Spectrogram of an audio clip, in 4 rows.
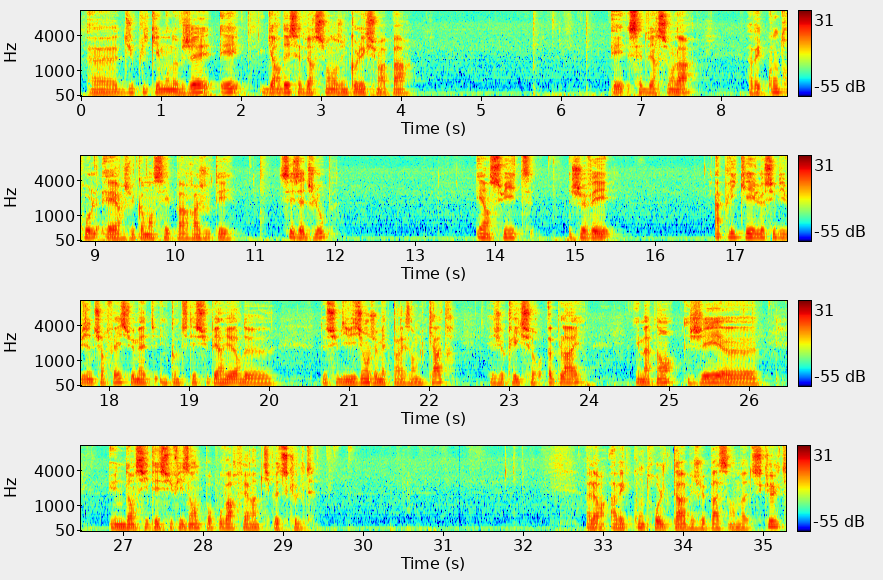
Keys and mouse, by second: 1.1 shift+d, 1.8-5.7 alt+drag, 3.5 m, 6.0-7.4 ctrl+alt+drag, 6.8 Tab, 8.2 ctrl+r, 10.9-13.3 alt+drag, 14.5 Tab, 24.4 Tab, 25.6 alt+a, 26.5-35.2 drag, 29.6 Tab, 30.6 ctrl+s, 33.5 ctrl+Tab.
